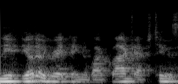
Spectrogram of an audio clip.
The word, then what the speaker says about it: GlockApps: It might be pronounced G-Lock Apps. I don't know. I just call it Glock Apps.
